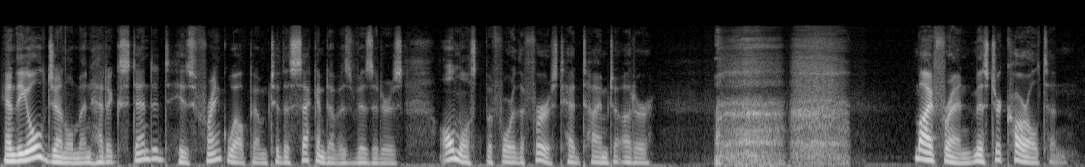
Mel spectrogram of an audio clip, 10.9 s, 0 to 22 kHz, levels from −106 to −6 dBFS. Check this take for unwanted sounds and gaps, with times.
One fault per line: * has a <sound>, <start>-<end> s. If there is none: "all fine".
* has a breath, 7.1-8.5 s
